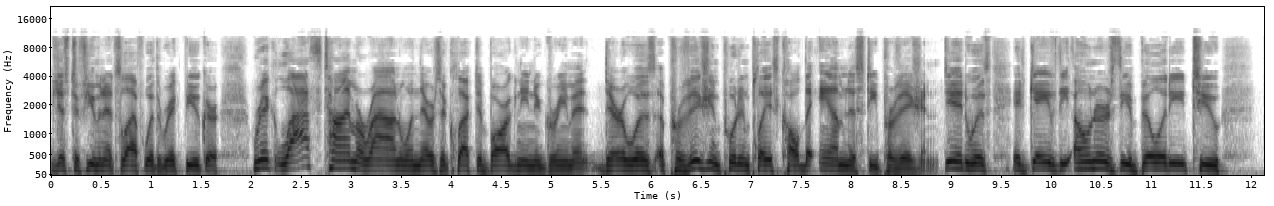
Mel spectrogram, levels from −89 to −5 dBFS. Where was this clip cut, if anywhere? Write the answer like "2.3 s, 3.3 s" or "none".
8.9 s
